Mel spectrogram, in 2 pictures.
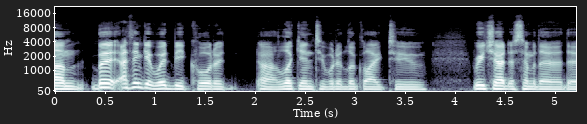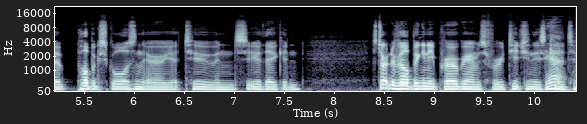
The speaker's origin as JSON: {"language": "English", "region": "West Coast", "country": "United States", "tie": "born there", "said": "So we have myself. I was born on the West Coast. I got some Hispanic influence in my background."}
